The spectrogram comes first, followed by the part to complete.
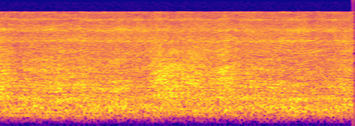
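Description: Handheld butane torch burning with a steady hiss as its flame is played over a layer of encaustic wax on a panel to heat it.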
